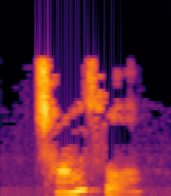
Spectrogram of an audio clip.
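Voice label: "场所", Mandarin Chinese; hsk; chinese-flashcards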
